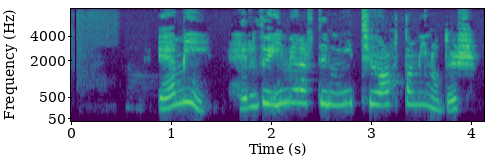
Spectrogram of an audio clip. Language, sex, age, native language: Icelandic, female, 15, Icelandic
